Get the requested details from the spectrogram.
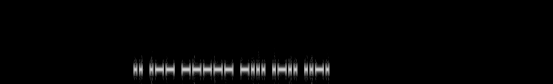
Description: Morse code, heard as a keyed tone, about 46 wpm, 700 Hz. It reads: IW0BLF
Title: DXCC-100 Call Signs - 6 Characters - Repeated 3x - 45wpm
